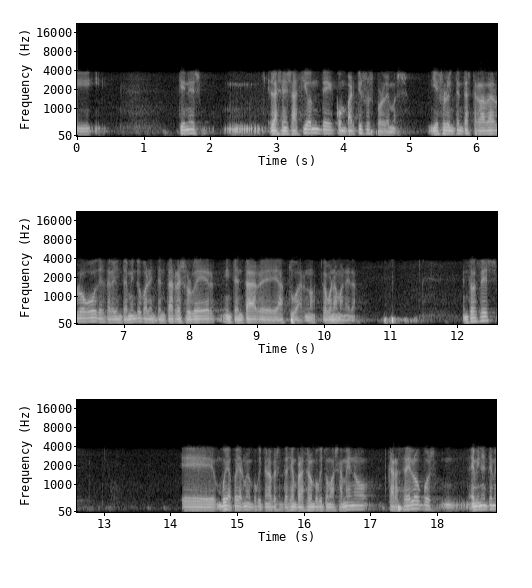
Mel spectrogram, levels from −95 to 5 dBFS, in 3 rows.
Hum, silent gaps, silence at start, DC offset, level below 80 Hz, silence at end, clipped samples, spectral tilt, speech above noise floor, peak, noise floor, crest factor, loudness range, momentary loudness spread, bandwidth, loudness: none; none; 0 s; under 0.1%; -52 dBFS; 0 s; under 0.1%; -11.5 dB/octave; 37 dB; -6 dBFS; -63 dBFS; 22 dB; 4 LU; 11 LU; 4 kHz; -28 LUFS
